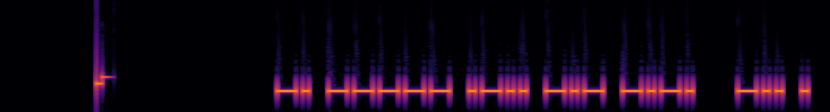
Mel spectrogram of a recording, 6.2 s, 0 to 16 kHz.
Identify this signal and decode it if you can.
Morse code, heard as a keyed tone, about 25 wpm, 700 Hz. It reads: N0LKC DE
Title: USA Callsign DE Callsign - 5 Characters - 25wpm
